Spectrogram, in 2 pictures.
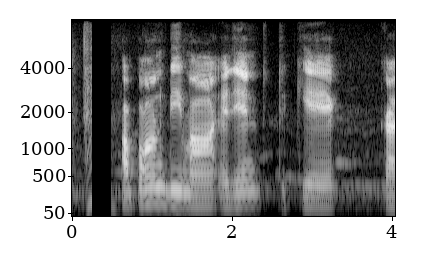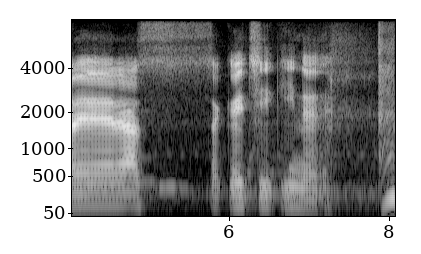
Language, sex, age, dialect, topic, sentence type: Maithili, male, 41-45, Eastern / Thethi, banking, question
